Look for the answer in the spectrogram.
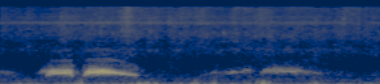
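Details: Spotted dove kept as a ground decoy in a trapping setup. A quick double coo is followed by two quieter, softer coos over steady low-pitched background noise.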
